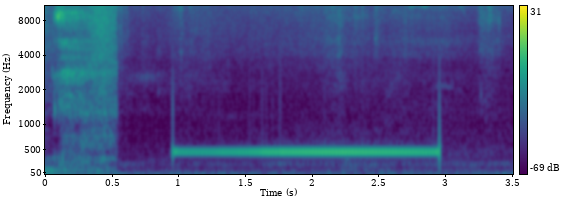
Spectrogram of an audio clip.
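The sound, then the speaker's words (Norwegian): A telephone ringback tone sounds while a call is being placed: one steady electronic tone lasting about two seconds, clear and close, following a brief burst of noise, with no talking. “Men du, skal vi ringe”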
